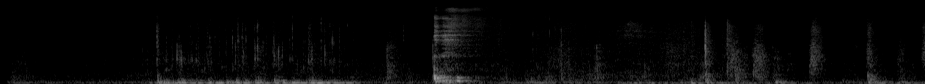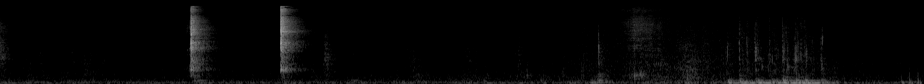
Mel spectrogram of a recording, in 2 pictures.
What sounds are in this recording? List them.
keyboard typing, footsteps, light switch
